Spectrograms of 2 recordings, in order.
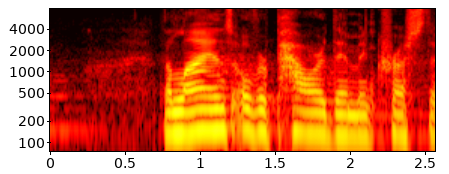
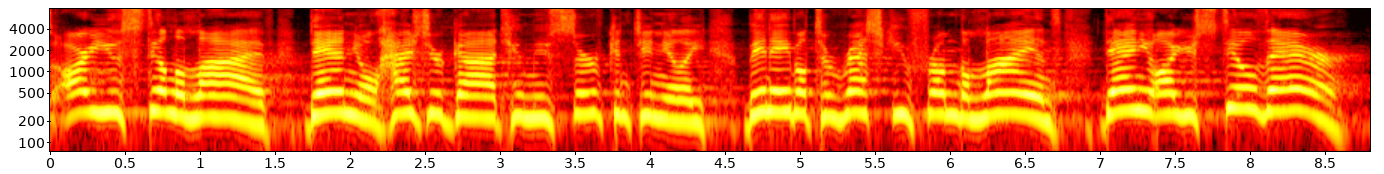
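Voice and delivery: anguished calling out; 9 semitones higher, 7 dB louder than usual. Acted. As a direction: call down into the den, desperate for an answer. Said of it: "calls out to Daniel in an anguished voice".

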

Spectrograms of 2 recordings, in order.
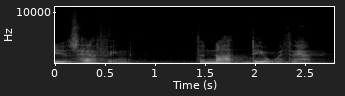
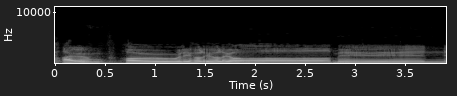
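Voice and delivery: mocking holy churchgoer; 7 dB louder than usual. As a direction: ham up a sanctimonious prayer. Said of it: "We go to church and we go".

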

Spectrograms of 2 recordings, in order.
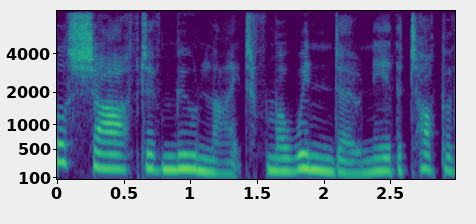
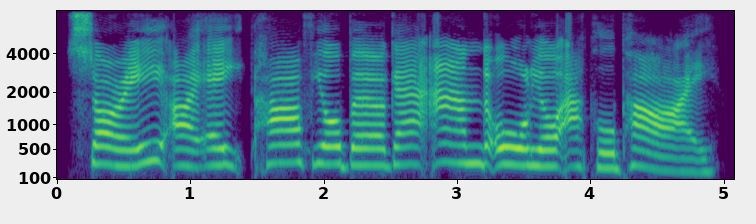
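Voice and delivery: guard voice; 4 semitones higher, 7 dB louder than usual. A narrator's reading. Guard calling down to prisoner.

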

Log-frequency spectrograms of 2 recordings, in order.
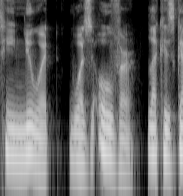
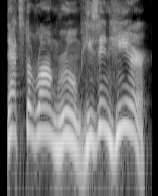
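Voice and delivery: higher, urging call down the hall; 9 semitones higher than usual. Acted. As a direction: direct them to the right room. Zeke directs soldiers.

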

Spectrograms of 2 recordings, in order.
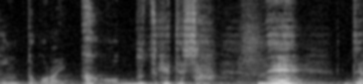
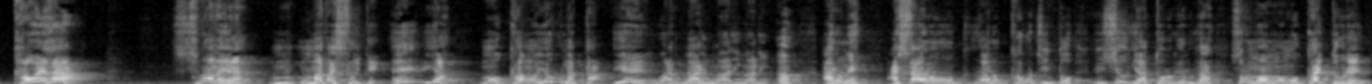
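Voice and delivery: nervous urging; 5 semitones higher, 6 dB louder than usual. Acted.

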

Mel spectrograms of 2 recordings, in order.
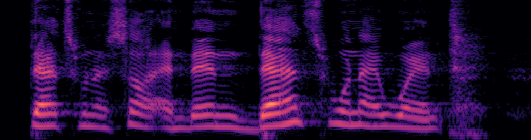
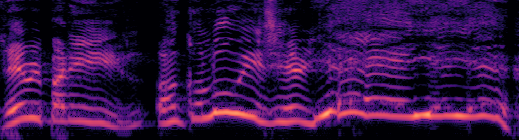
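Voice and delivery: put-on high, loud excited child's call; child calling out, thrilled, loud and high; excited announcing; 13 semitones higher, 9 dB louder than usual. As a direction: shout the news to the whole house, much higher.

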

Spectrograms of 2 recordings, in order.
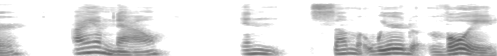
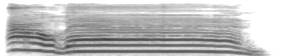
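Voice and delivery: shouting his name; 8 semitones higher, 15 dB louder than usual. Acted. Parent waking him from a nightmare.

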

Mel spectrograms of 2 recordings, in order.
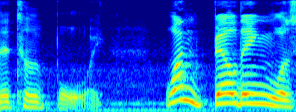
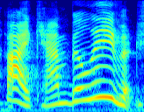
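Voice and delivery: higher-pitched mild gasp of disbelief; 7 semitones higher than usual. A narrator's reading. Boy opens box and finds gas mask, gasped. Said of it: "he gasped".

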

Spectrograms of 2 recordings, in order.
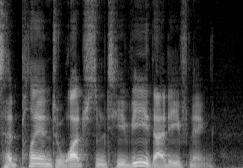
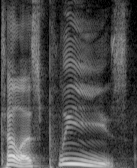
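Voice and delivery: high, slow pleading; begging; 9 semitones higher, 3 dB louder, much slower than usual. A narrator's reading. Sister begging her crying mama to explain, slow high plea. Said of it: "begged Sister".

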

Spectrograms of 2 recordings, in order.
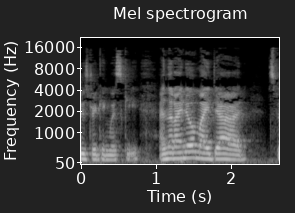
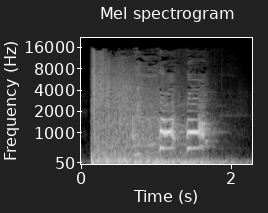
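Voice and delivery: cackle; 8 dB louder than usual. Retold or imitated. Jolene laughs at dessert table.

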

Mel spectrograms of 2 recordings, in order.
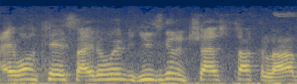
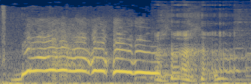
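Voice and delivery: shocked shout; 6 dB louder than usual. Real, not acted. Teammate downed.

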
